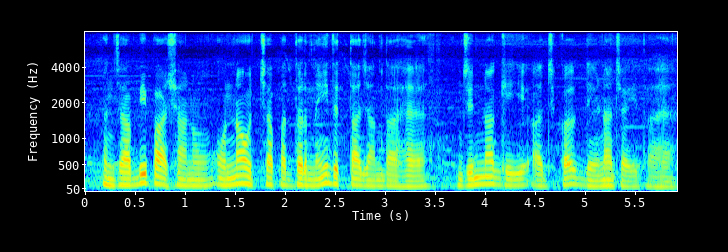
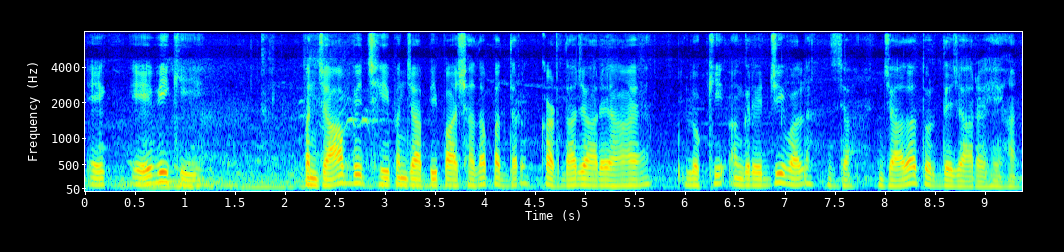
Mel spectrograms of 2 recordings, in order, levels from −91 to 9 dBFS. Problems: constant background noise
